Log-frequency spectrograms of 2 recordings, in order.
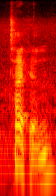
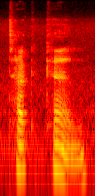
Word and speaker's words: Tekken: of the wood uh same thing with like the Tekken series it's Tekken like technically if you want to be if you if you know stuff like I do is Tech Ken you know like Tech can um but it is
